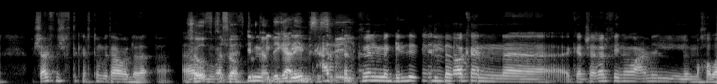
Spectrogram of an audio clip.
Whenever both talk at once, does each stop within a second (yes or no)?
no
